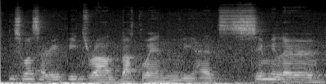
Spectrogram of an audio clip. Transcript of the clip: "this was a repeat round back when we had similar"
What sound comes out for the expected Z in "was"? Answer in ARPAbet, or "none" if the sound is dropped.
S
